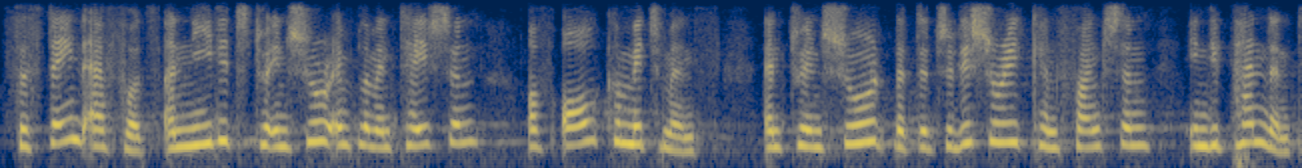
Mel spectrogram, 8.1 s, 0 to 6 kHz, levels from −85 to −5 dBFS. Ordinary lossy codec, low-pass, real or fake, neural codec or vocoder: Opus, 16 kbps; 5.4 kHz; real; none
